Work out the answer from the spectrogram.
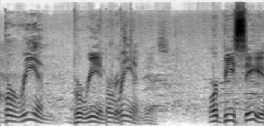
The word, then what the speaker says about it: Berean: tonight it's yeah okay I've been told it's Berean Berean Christian yes or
